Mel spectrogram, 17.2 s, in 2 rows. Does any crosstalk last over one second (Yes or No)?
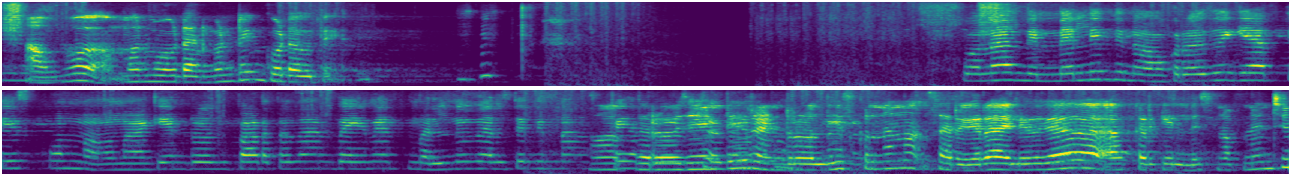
Yes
